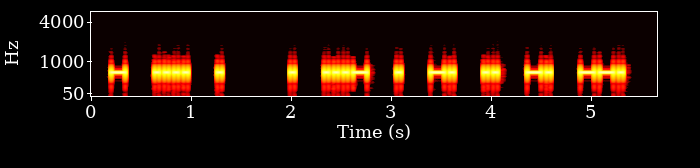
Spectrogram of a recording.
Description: Morse code, heard as a keyed tone, about 25 wpm, spaced as for 18 wpm, 600 Hz. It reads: THE EVENING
